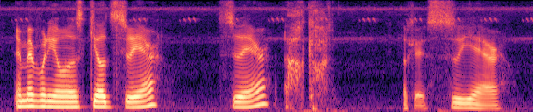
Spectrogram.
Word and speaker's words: 翠儿: Swear is how you pronounce that name. Swear. Okay. Yeah, everyone's terrified of Master Xing. Remember when he almost killed Suyer?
